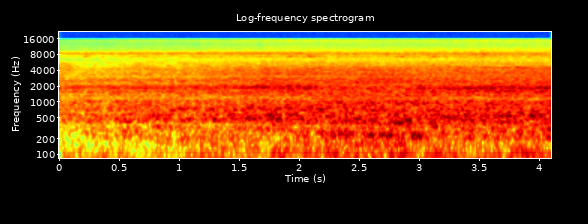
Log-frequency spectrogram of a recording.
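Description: Electric multiple unit passenger train running in alongside the platform, its running noise growing steadily louder as it draws near.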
